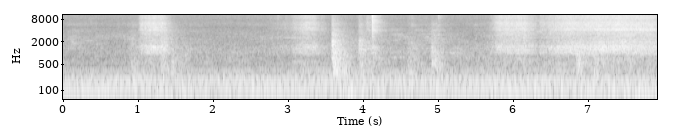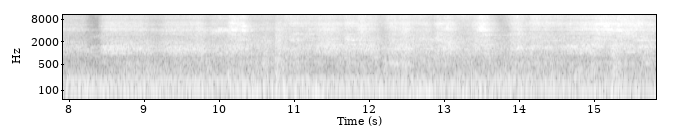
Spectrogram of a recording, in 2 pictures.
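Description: Steady low hum and rumble inside a commuter train coach, with a few short clicks in the first seconds. From about six seconds in, wheel and track noise builds as the train rolls over the rails.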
